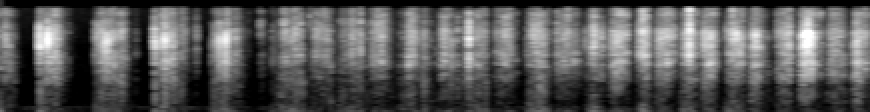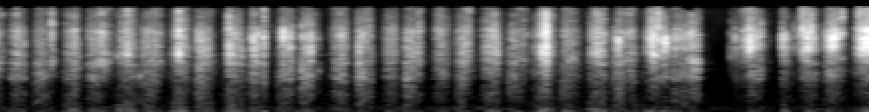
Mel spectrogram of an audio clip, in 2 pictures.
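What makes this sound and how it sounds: Long black acrylic nails scratch the surface of a small, pale green solid bar of soap held in one hand near the microphone. Quick, dry scraping strokes follow one another at an uneven pace, bright and hissy with very little low end. Each stroke stops sharply with no ring.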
